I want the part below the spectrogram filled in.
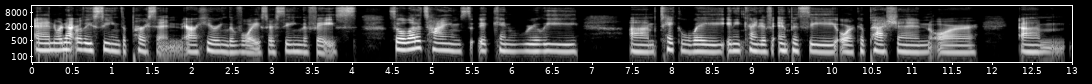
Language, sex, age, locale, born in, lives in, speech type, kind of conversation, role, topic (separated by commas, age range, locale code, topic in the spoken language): English, female, 40-44, en-US, United States, United States, conversation, podcast, guest, How is social media changing the way we build and maintain community relationships?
